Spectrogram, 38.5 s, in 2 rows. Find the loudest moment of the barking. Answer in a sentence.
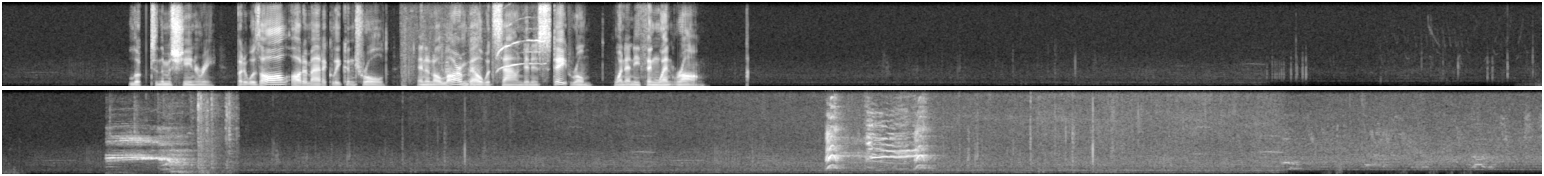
The loudest moment of the barking is at 30 seconds.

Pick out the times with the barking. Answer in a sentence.
The barking can be heard from 29.5 to 31.4 s.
